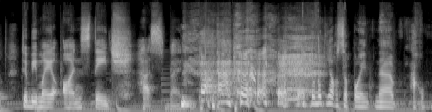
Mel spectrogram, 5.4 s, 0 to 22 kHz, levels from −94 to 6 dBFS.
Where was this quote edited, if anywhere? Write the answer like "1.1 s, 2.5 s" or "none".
3.8 s

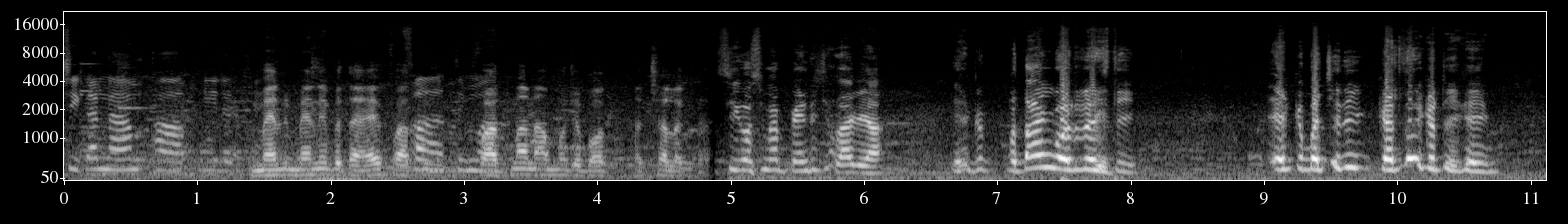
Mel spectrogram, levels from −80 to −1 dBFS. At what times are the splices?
5.0 s

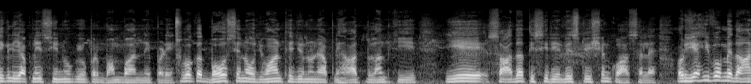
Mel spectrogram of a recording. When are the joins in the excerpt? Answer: 1.8 s, 6.6 s

